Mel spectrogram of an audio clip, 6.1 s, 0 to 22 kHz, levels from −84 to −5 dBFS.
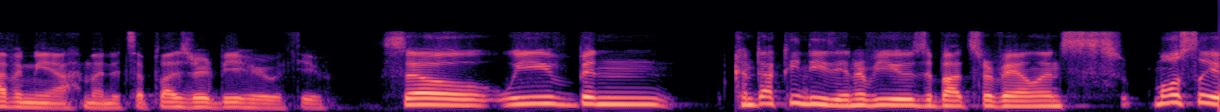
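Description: No technical faults detected.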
